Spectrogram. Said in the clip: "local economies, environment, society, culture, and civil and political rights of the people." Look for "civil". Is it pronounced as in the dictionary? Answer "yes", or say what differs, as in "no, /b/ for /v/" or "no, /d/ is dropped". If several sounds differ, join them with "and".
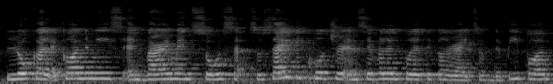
yes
